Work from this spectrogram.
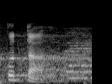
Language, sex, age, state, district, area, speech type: Punjabi, male, 18-30, Punjab, Mohali, rural, read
